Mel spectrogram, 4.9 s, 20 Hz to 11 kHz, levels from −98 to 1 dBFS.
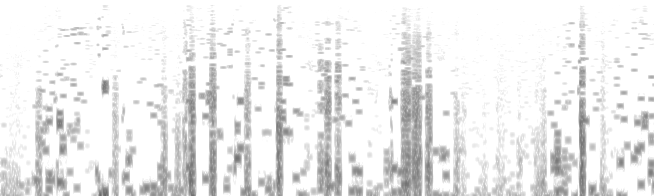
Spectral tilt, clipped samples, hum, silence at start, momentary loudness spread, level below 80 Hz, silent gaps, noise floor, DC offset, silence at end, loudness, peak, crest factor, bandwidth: -5 dB/octave; under 0.1%; none; 0 s; 10 LU; -62 dBFS; none; -73 dBFS; under 0.1%; 0 s; -52 LUFS; -28 dBFS; 24 dB; 10 kHz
